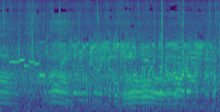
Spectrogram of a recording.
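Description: Several people's voices talking over one another, no words clear, with a short run of high electronic beeps in the first second.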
